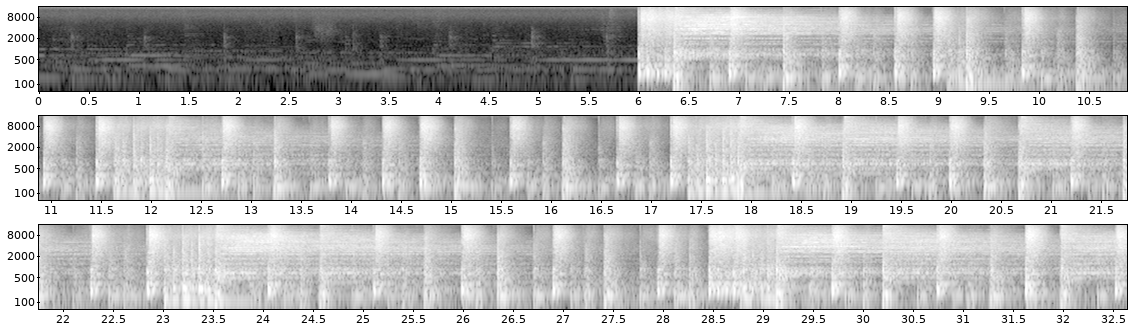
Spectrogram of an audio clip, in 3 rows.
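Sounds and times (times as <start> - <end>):
drums recorded with Rode stereo overhead microphones: 6.0 - 32.6.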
